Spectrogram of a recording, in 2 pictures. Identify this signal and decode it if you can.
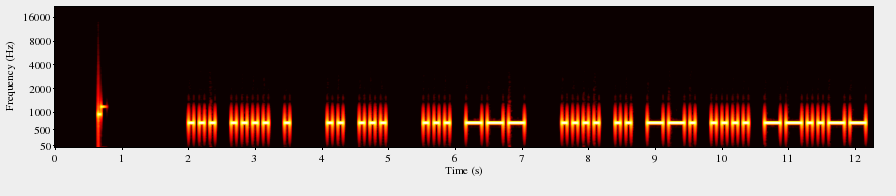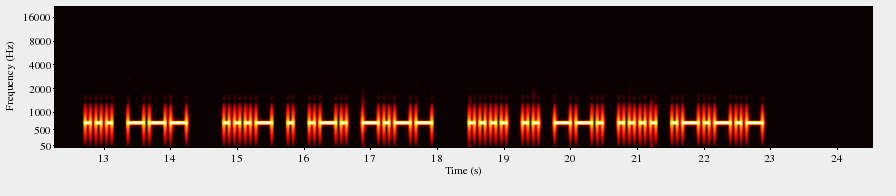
Morse code, heard as a keyed tone, about 15 wpm, 700 Hz. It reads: SHE IS SO HIGH, SO VERY HIGH.
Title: Sentences from Top 1000 Words - Review Part 1 - 15wpm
